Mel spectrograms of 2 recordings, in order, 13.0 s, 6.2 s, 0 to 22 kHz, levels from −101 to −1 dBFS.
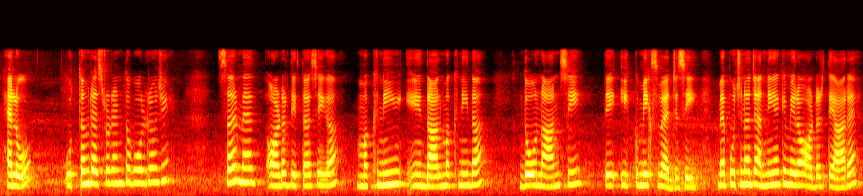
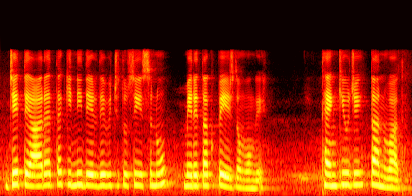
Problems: none marked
